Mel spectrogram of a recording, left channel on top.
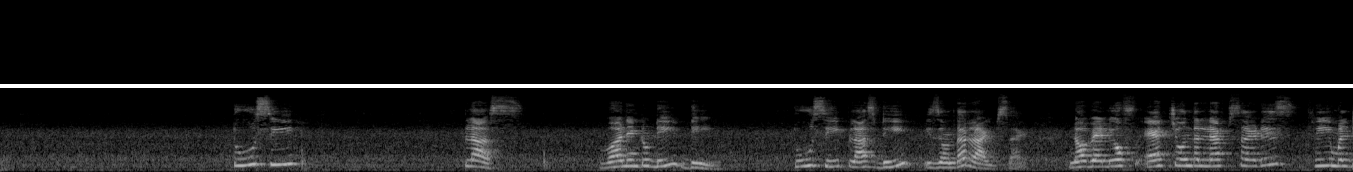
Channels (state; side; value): silent; left; digital silence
